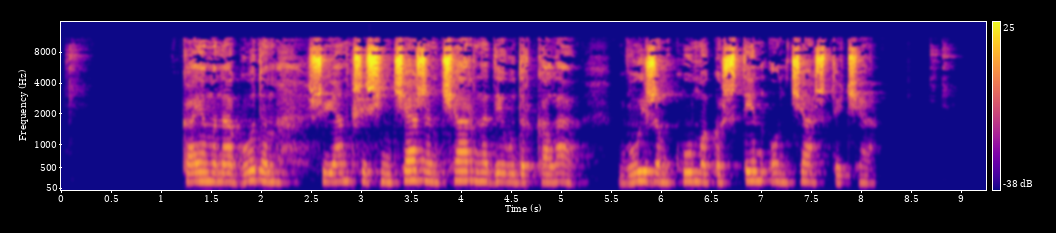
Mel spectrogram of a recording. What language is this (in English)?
Mari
